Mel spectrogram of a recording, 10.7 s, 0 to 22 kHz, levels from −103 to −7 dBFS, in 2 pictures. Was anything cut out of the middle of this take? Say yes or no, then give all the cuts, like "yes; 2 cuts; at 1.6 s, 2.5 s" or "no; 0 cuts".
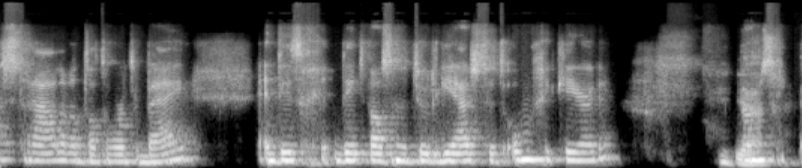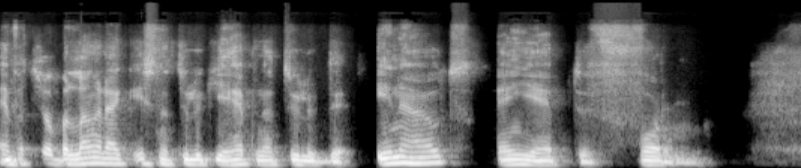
no; 0 cuts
